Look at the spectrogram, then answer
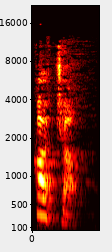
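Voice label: "kacsa", Hungarian pronunciation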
